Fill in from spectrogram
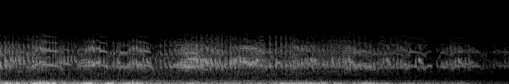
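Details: Sandhill Cranes wintering in southern New Mexico's Hatch Valley, a flock calling together: loud, guttural rolling rattles overlap in a dense chorus that fades toward the end, with low wind-like rumble.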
